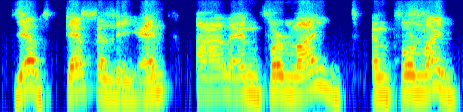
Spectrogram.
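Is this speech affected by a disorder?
Yes: cerebral palsy.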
